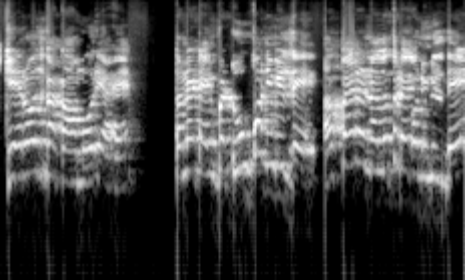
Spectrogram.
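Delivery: loud, indignant challenge; angry retort. Acted. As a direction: fire the questions back loudly in a family row. Acted family quarrel, angry retort. (गुस्से में ऊँची आवाज़ में तकरार)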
